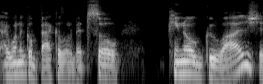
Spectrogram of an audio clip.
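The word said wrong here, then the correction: Gouges: is that how you say it? – Pinot Gouge. – Gouge. I'm sorry.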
